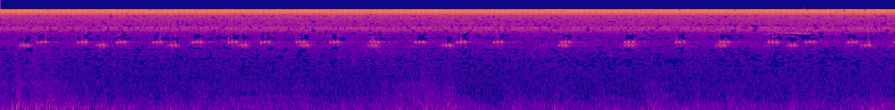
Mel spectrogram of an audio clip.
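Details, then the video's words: Crickets in summer countryside by a wheat field, giving short high chirps in two slightly different pitches, repeated several times a second in a steady overlapping pattern over a low rumbling breeze. "Countryside/cricket sounds"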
